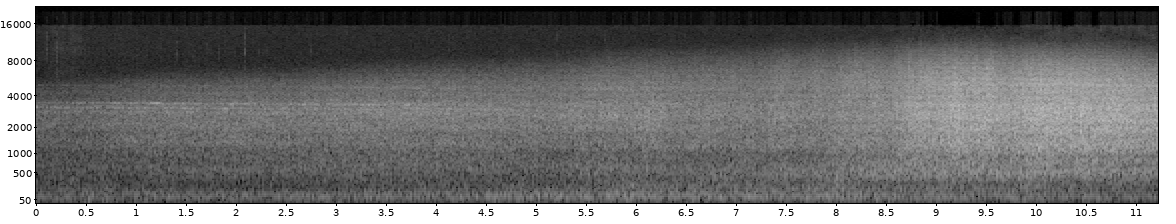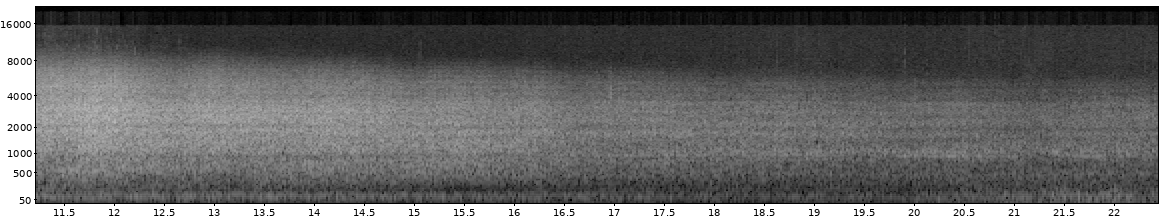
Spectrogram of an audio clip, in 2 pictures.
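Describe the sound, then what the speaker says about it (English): A Boeing 777-300ER jet arriving from Cape Town at Amsterdam Schiphol Airport, a loud rushing engine roar swelling to a peak midway as it passes, then fading, with no talk. "Alright, this is A777 arriving from Cape Town, flight 598, 777-300 ER."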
